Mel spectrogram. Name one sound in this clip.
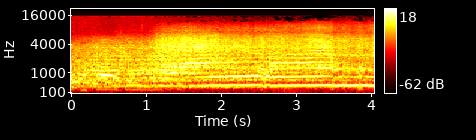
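A second racing car engine whines in the distance and grows louder as it approaches.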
